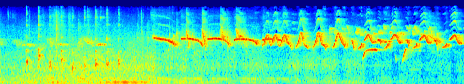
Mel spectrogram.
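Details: Hand-carried tame hwamei in a cage, a fighting bird singing high: soft scattered notes at first, then a loud series of clear rising whistles repeated steadily, breaking into fast, jumbled, sharply slurred phrases.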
